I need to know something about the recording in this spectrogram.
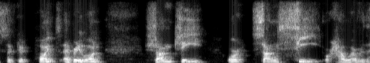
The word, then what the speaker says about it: Shang-Chi: So no, it's like Shang-Chi or something like that. That's how it is supposed to be pronounced.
